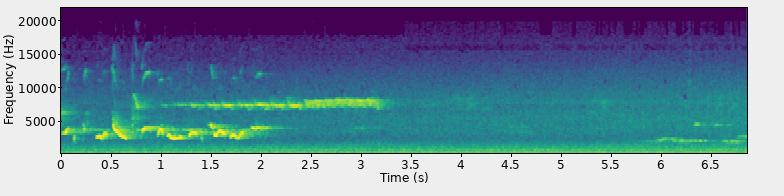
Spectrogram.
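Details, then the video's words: Birds in a forest give a quick cluster of sharp descending chirps and twitters alongside a long, steady high whistle, then a short falling whistled phrase near the end, with continuous low rumbling noise underneath. "sonido pajaros cantando----🐦birdsong"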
